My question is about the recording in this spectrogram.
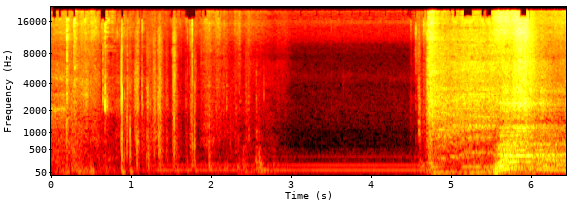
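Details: Ford Mustang GT RTR Spec5 widebody, E85-friendly headers with stock catback, cold start: a few clicks, then fires and settles into a loud, deep V8 rumble at raised cold idle, steady and even; normal cold start.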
